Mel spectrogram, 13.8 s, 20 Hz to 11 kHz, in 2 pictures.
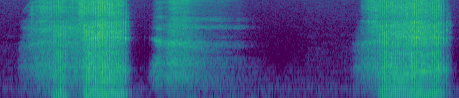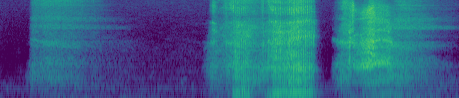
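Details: Sleeping dog snoring: loud, rattling inhalations and softer exhalations, about 13 breaths per minute.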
